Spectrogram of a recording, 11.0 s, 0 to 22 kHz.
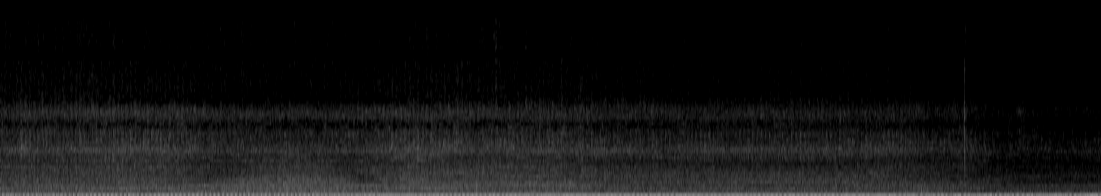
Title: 2018 Ford F-150 Arb 8895298 Cold Start Rattle & Timing Chain Noise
